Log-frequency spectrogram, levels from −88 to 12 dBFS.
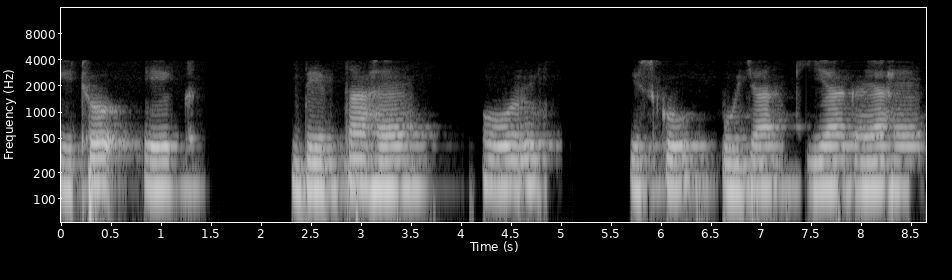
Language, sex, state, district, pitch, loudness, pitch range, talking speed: Hindi, male, Chhattisgarh, Bastar, 135 Hz, -19 LUFS, 130-135 Hz, 75 wpm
